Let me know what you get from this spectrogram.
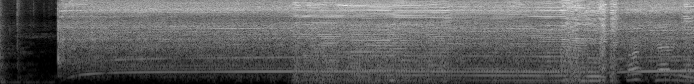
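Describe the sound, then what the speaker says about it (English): A Dremel rotary tool spins up sharply and cuts and cleans a fiberglass helmet, a loud high whine with rising grinding and rubbing as the bit bites into the shell, close and constant. "I have a Sawzall Dremel here, which is what I use to cut and clean the fiberglass with."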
